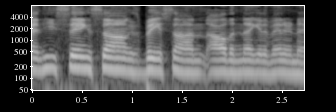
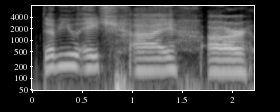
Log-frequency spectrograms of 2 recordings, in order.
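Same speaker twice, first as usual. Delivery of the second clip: slow letter-by-letter spelling; much slower than usual. Shown as a demonstration. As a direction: spell each letter out slowly. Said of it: "The word is whirligig".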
